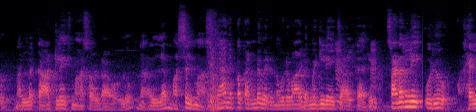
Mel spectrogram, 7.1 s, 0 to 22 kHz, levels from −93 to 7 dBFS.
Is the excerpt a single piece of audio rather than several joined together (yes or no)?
no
